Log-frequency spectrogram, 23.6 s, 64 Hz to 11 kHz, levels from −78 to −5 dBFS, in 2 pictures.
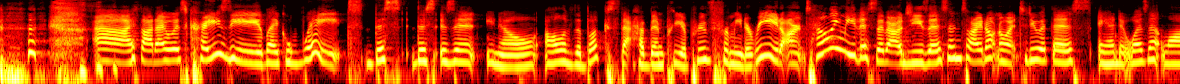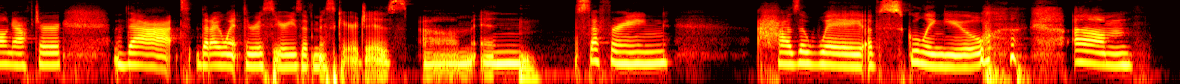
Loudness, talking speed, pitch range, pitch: -19 LUFS, 170 wpm, 205-265 Hz, 230 Hz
